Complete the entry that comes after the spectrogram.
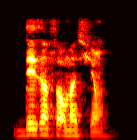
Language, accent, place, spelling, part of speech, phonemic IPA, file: French, France, Lyon, désinformation, noun, /de.zɛ̃.fɔʁ.ma.sjɔ̃/, LL-Q150 (fra)-désinformation.wav
- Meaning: disinformation, misinformation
